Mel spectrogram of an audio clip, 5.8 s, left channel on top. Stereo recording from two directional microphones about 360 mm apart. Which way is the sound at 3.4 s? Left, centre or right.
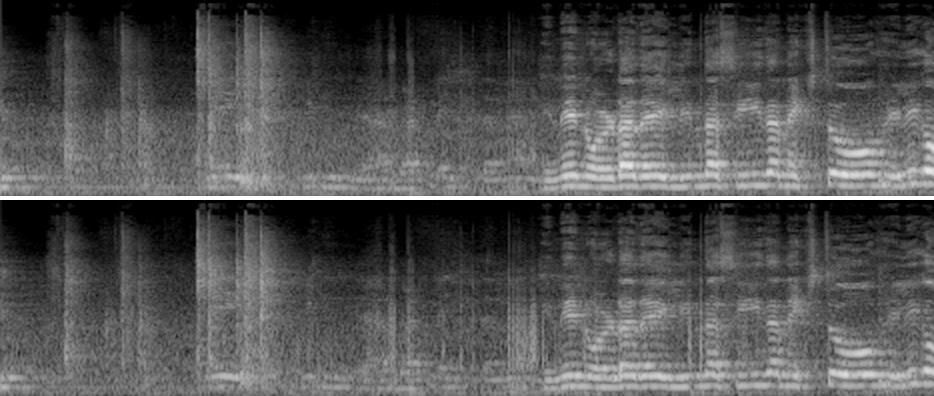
Centre.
